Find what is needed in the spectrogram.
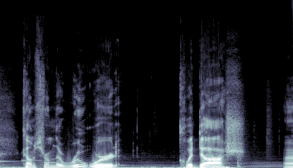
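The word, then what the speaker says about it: קֹדֶשׁ: It's Quadash. All right, not Kodesh, Quadash. If you're pronouncing it the correct way in the Paleo Hebrew.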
